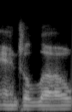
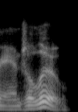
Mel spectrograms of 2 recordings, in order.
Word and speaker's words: Angelou: but ask yourself beforehand is it angelo or angelou now that you've voted hello my name is maya angelou it's a very beautiful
